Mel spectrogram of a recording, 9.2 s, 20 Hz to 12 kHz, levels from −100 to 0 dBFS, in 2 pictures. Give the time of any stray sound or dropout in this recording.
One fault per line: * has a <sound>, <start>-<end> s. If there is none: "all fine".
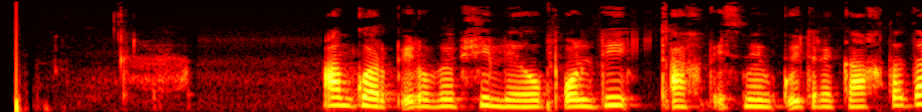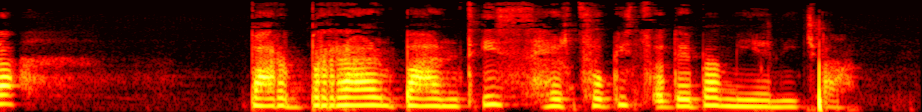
all fine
